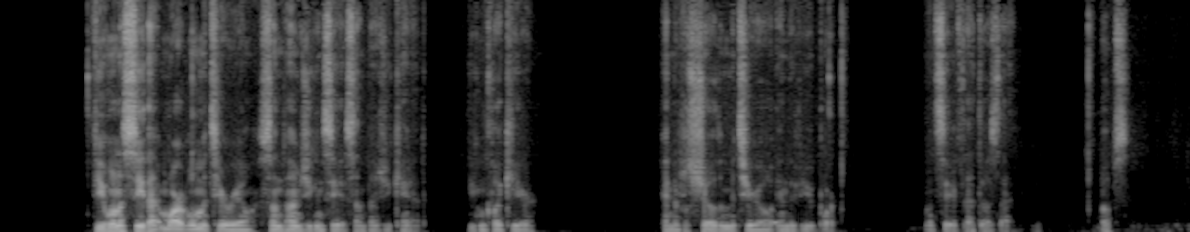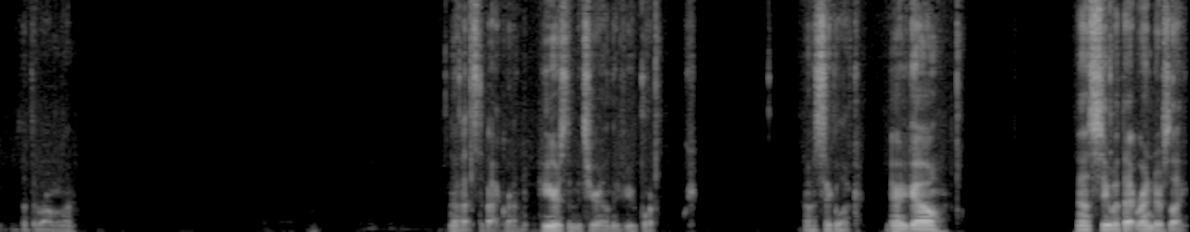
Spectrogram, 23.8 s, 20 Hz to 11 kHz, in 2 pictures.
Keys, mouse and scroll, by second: 3.4-5.5 drag, 7.6-9.8 drag, 14.1-16.3 drag, 16.5-18.6 drag, 22.2 click.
